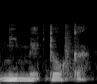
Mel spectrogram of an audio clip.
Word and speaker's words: nimetoka: to Europa Europa see the best way to pronounce these words in swah is to pronounce them eh bit by bit like you can say nimetoka then you try combining the whole of that pronunciation nimetoka nimetoka then repeat that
